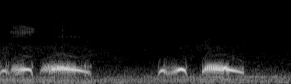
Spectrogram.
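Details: Spotted dove, 2024 singing contest, Thúc style with Bo. Two loud phrases: a double note followed by a long, rich coo that dips at the end. A brief high chirp near the start.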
